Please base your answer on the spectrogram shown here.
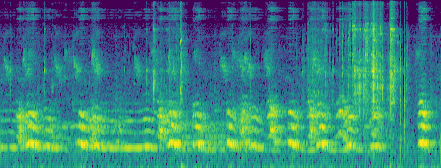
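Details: Wolfhound 'song' from Irish Wolfhounds celebrating St. Patrick's Day, a run of wavering, mid-pitched woo-like vocal bursts about every half second, rising then sliding down, with some clatter near the end.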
